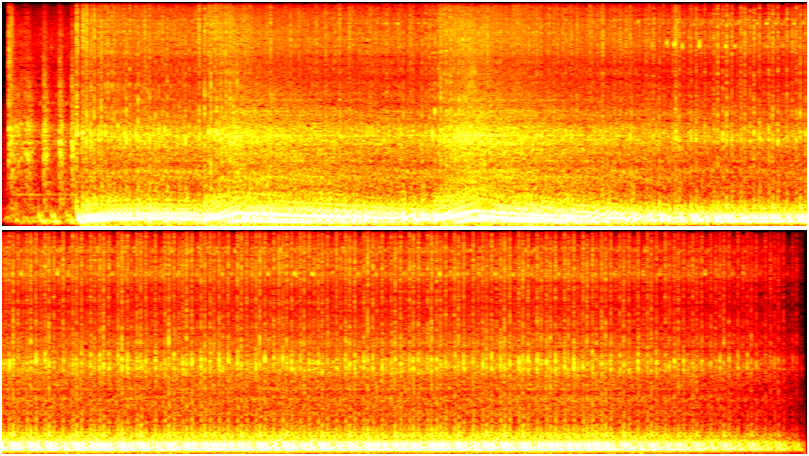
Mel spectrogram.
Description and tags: Harley Davidson Engine Start
A Harley Davidson's engine starting.
Motorcycle, Start, Harley, Transportation, Engine, Turn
